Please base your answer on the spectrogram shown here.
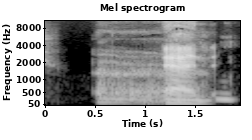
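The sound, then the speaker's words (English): A person groans aloud while talking about 3D movies. The low, voiced groan swells louder midway and ends with a short grunt-like tail. “Sorry, that's my groan out loud”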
